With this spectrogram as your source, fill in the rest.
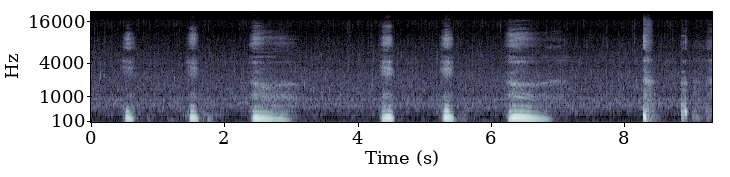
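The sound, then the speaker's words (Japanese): A person performs Lamaze-style childbirth breathing aloud: two short, breathy puffs, then a longer voiced exhale, with the pattern repeated twice. A few faint, quick breaths follow at the end, each separated by quiet gaps. “ふうお産の呼吸してやんの。”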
